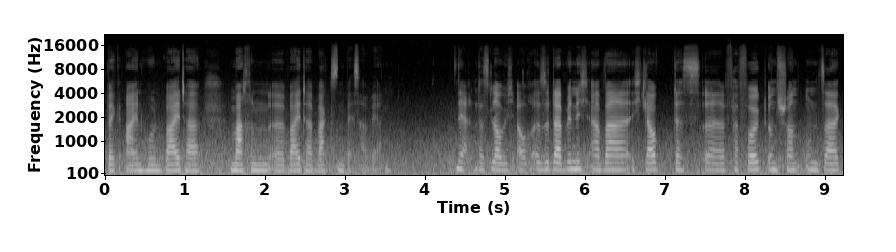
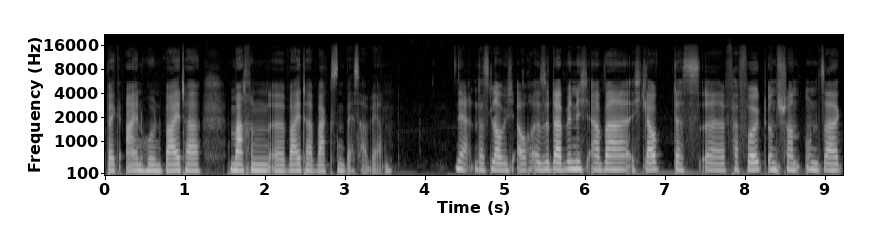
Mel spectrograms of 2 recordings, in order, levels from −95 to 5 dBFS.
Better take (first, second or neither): second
